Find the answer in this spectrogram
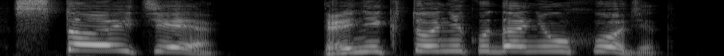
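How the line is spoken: Shouted reply. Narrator (Russian): крикнул в ответ Джонни

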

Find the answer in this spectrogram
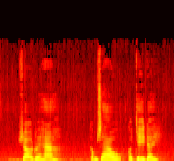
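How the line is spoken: Sleepy joking voice. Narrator (Vietnamese): nói đùa với nó bằng giọng ngái ngủ

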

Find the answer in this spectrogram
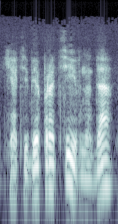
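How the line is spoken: Whisper. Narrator (Russian): прошептала Нелли

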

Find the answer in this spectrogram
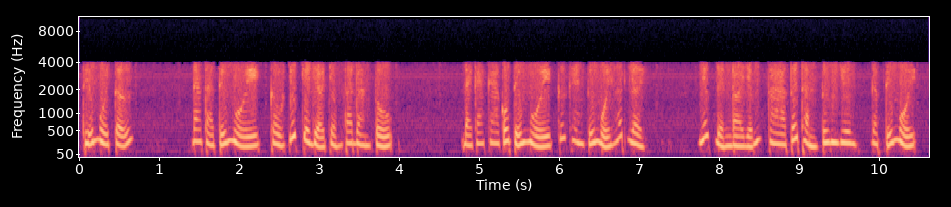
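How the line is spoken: Smiling. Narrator (Vietnamese): Tiểu Long Nữ mỉm cười nói

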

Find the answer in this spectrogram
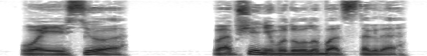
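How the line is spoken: Grumbling. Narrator (Russian): проворчал я

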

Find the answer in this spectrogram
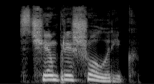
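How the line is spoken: Cold question. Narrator (Russian): холодно спросил он

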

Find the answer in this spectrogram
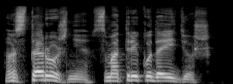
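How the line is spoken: Father's thundering bass. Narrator (Russian): Прогремел босовито мой отец

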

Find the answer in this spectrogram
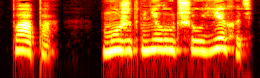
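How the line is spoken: Tearful whisper. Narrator (Russian): шепнула Саванна отцу, едва сдерживая слезы

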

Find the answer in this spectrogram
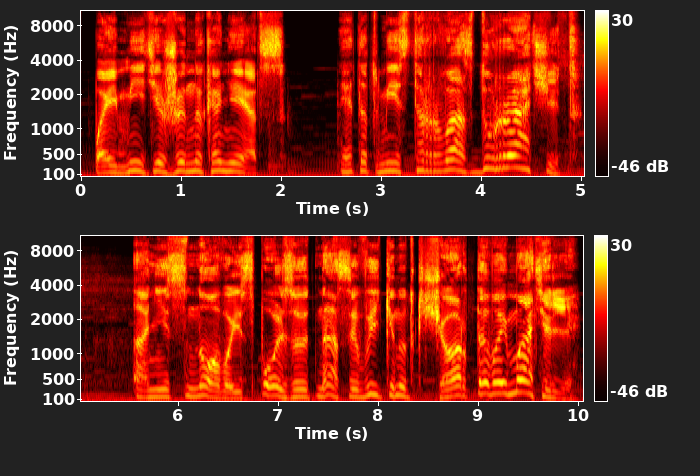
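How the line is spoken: Menacing growl. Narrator (Russian): Сэм Своуп угрожающе зарычал

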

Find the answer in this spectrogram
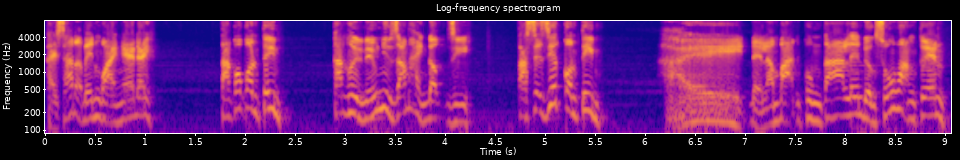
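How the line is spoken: Shouting. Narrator (Vietnamese): Hàn Tu quát lên

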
